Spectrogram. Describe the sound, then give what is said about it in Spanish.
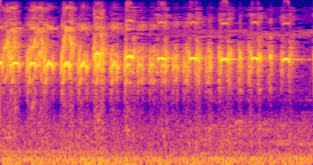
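Birds flock in to roost in the crowns of caldén trees at dusk, with doves among the arrivals. Many shrill squawks and chirps overlap in a steady, busy chorus with no voices. “En la copa de los caldenes y algunas otras plantas. Las palomas también están llegando aquí a dormir.”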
